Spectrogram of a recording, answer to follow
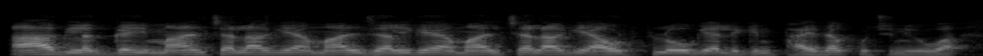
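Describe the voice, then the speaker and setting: A man's voice: medium pitch, flat delivery, moderate pace. Repetitive teacher drilling his students. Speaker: commerce teacher. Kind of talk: recorded video lecture. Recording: slightly dull lo-fi sound.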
